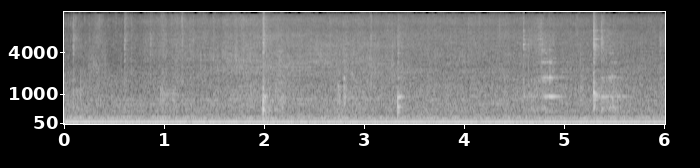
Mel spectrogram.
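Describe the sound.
Steady sizzling of chicken frying in oil in a pan: a dense, even hiss with a low hum underneath and a few faint clicks scattered through it.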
